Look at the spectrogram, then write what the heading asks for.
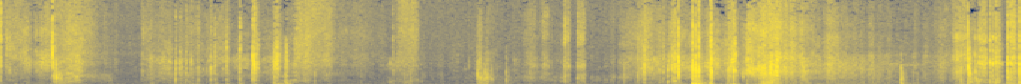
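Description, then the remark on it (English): Pages of a book being turned and handled during a Torah lesson, as the speaker turns to Daf Peites Amid Beis: irregular crinkling and rustling paper sounds with sharp crackly bursts, growing louder and busier toward the end, with no one talking. “Lately I've been having a lot of trouble turning pages, sorry.”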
